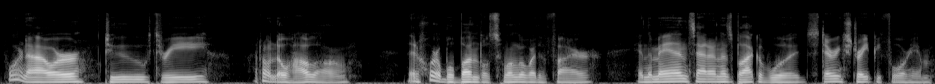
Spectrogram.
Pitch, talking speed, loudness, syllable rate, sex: 115 Hz, 180 wpm, -18 LUFS, 4.8 syllables/s, male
